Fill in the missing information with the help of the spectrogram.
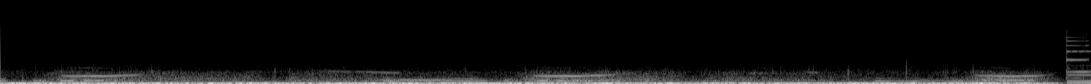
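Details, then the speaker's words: Low-pitched snoring, rumbling sounds repeat with each breath on chest auscultation: rhonchi, from airway wall vibration caused by turbulent flow through an obstruction; may be palpable as fremitus. "Roncos. Es un ruido de baja tonalidad que se produce por vibración de las paredes de la vía aérea generado por flujo turbulento por obstrucción."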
